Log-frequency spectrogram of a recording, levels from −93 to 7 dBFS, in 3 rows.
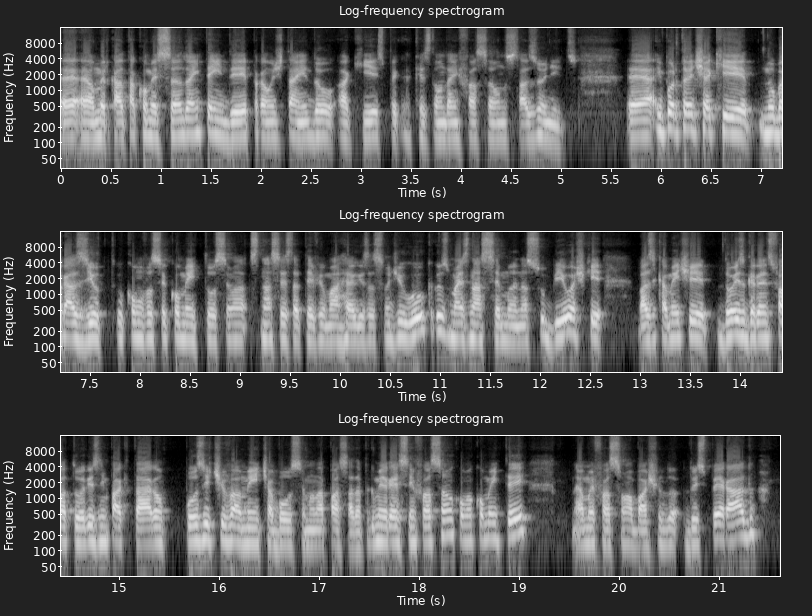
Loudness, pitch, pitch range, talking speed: -13 LUFS, 140 Hz, 130-150 Hz, 185 wpm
